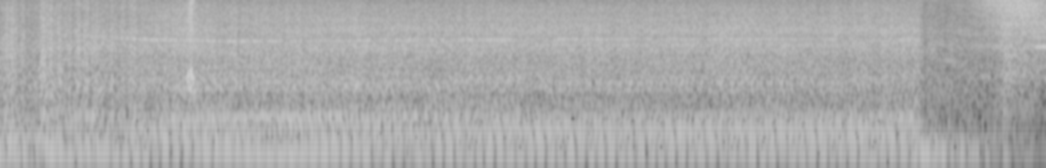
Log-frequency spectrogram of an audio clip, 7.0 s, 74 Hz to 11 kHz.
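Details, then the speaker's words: Car with Holley EFI during an idle control demo with ISC position set to 100 percent: the engine holds a fast, steady drone well above normal idle for six seconds, then shuts off. Idle is far too high; at 0 percent it would not start. "obviously wasn't enough the car wouldn't even start and Run 100 was way too much the car idled really really high"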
